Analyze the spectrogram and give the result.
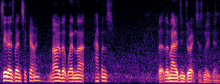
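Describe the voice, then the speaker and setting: A middle-aged man giving a rambling, informal monologue, speaking emphatically and self-assuredly in halting, repeated phrases. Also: on the low side, lively intonation, slight background noise. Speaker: vlogger.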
